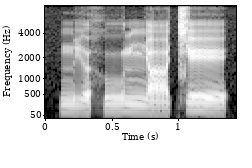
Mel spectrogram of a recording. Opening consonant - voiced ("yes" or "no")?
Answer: yes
